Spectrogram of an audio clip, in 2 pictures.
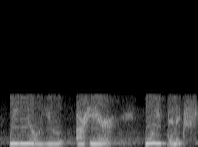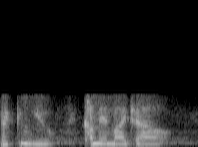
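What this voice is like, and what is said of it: Sweet whispering voice. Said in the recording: “whispers to him in a very sweet voice”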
